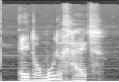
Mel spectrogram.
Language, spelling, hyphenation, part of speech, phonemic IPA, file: Dutch, edelmoedigheid, edel‧moe‧dig‧heid, noun, /ˌeː.dəlˈmu.dəx.ɦɛi̯t/, Nl-edelmoedigheid.ogg
- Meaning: magnanimity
